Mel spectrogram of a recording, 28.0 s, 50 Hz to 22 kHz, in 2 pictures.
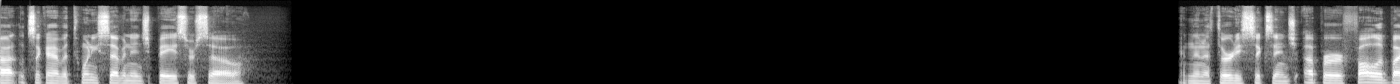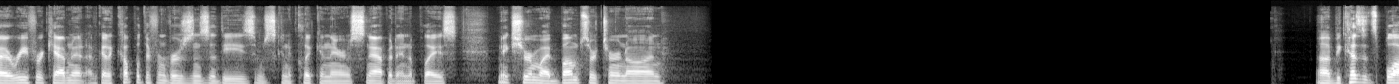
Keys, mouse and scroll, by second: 2.1 click, 5.2 click, 5.9 click, 6.3 click, 8.4 click, 9.2 click, 9.8-11.2 drag, 14.4 click, 15.5 click, 16.5 space, 16.9 click, 17.7 click, 18.5 click, 20.1 click, 21.4 click, 22.3-24.0 drag, 23.9 right click, 26.0 click, 26.4 right click.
